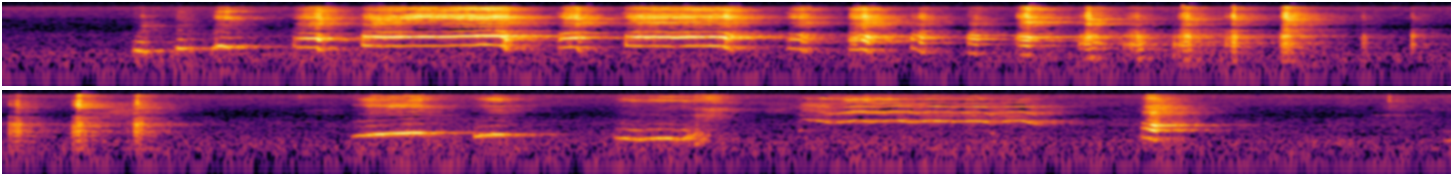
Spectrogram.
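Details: Pet African grey parrot indoors imitating a laugh it picked up, a habit it keeps up for hours: rapid bursts of harmonic, chuckling pulses stacked into a fast laughing run, then scattered whistled and nasal notes after a pause.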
